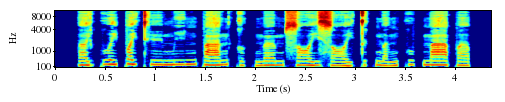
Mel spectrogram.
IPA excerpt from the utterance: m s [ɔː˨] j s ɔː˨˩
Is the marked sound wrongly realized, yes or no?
no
